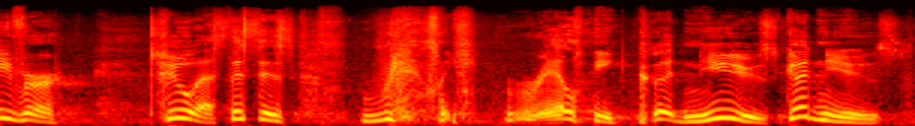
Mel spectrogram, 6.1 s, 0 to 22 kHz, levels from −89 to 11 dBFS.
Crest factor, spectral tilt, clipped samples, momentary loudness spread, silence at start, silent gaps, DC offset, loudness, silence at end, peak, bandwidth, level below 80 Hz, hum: 16 dB; -4 dB/octave; under 0.1%; 11 LU; 0 s; none; under 0.1%; -21 LUFS; 0 s; -6 dBFS; 18 kHz; -62 dBFS; none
